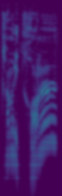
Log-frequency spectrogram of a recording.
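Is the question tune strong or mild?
mild. It sounds like a mild, ordinary question.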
